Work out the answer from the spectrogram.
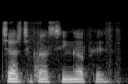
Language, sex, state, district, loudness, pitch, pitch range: Hindi, male, Chhattisgarh, Kabirdham, -20 LUFS, 120 Hz, 120-130 Hz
